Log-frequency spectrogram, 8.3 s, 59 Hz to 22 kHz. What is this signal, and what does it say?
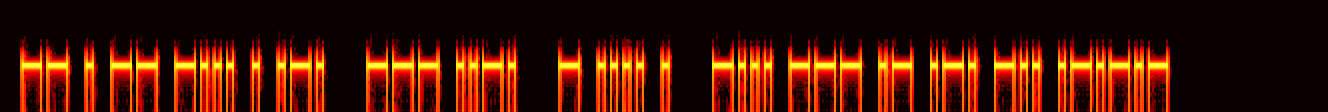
Morse code, heard as a keyed tone, about 30 wpm, 700 Hz. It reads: MEMBER OF THE BOARD.
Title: Sentences from Top 1100 Words 30wpm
